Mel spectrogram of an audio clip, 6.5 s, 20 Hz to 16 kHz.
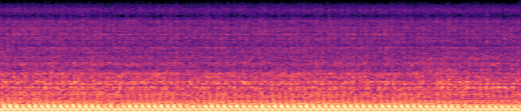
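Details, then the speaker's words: JDM EJ20 turbo WRX engine swapped into a kit car: deep, steady idle with even pulse, no knocks, ticks or misses; running smoothly. "started it up again let it come up to temperature since my third time starting it now and we're gonna one smooth everything's running pretty good engine seems to be running pretty good right now"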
